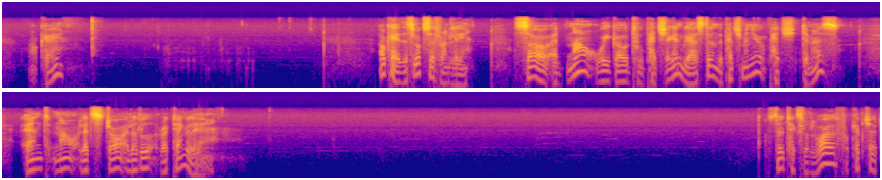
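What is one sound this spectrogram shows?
A man talks calmly into a close microphone, pausing now and then.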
